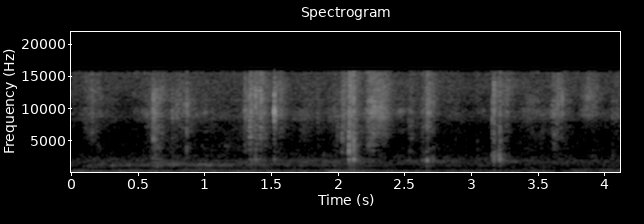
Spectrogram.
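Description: Near silence, with a few faint clicks and a soft bump about two seconds in: hands handling a piece of sugar paste and setting it down on a cutting mat.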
